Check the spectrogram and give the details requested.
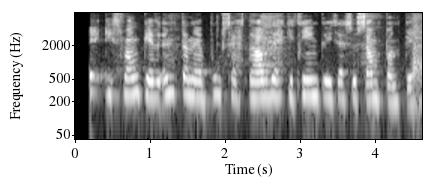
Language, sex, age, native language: Icelandic, male, 11, Polish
